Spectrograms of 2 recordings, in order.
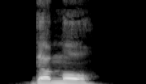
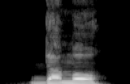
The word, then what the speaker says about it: damo: And that is damo. Damo. Damo. Damo is spelled as D-A-M-O.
